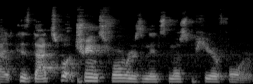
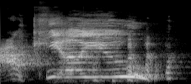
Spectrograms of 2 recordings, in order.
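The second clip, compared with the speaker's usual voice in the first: mock furious yell, higher and louder; 13 dB louder than usual. Retelling how a movie character reacts to an animal: imitating a ballistic outburst. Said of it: "goes all ballistic".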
